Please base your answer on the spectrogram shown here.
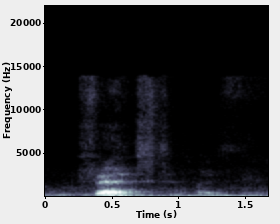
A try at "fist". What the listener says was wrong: You're still putting your tongue high. Low tongue. Breathe out, fist. This is high tongue, feast. And low tongue, fist.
